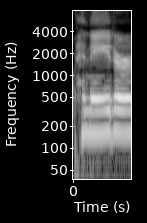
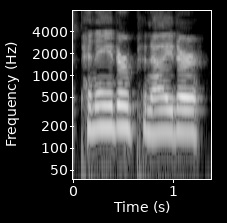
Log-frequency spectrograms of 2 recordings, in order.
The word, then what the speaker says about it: Peniter: Moments of Zen with the Twin Tank Touchdown pen by Peniter, which I probably call Penator a few times. Peniter.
